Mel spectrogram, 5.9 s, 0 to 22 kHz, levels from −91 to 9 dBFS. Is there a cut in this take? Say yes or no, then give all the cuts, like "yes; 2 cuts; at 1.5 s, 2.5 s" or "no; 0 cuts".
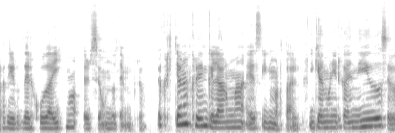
yes; 2 cuts; at 2.1 s, 4.6 s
